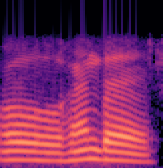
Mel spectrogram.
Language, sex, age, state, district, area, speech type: Odia, male, 45-60, Odisha, Nuapada, urban, conversation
